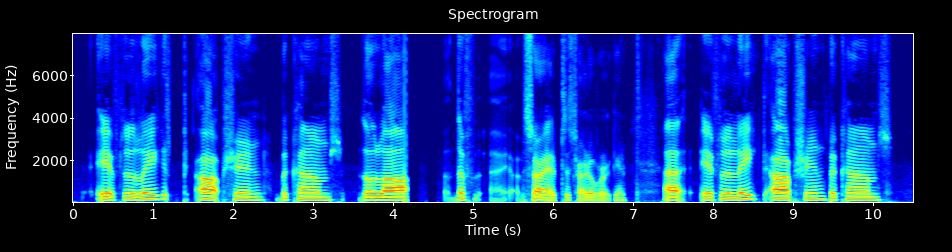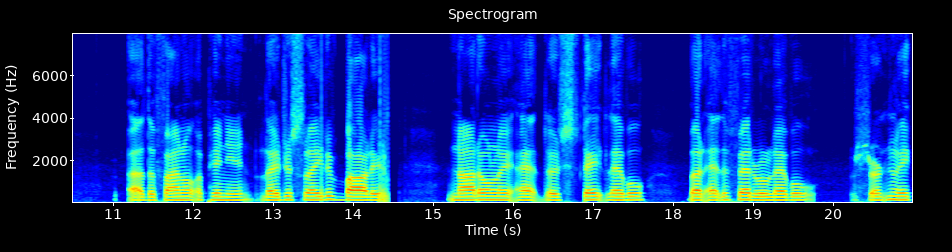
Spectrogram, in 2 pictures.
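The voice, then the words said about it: Impression of Mitch McConnell. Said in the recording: “Mitch McConnell ... I'm pretty good at doing his voice”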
